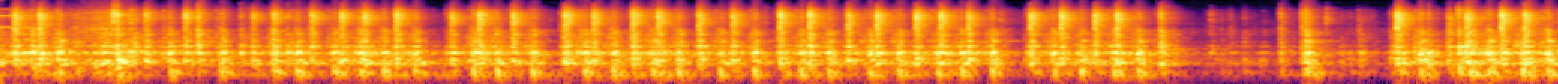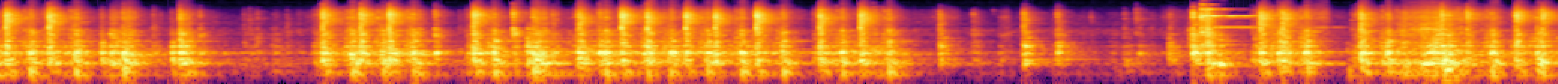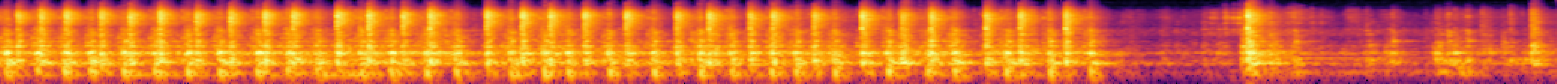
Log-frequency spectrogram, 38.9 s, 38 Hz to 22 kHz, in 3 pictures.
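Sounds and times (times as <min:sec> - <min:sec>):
typewriter margin bell ding: 0:00.0 - 0:01.2, 0:22.9 - 0:24.4.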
